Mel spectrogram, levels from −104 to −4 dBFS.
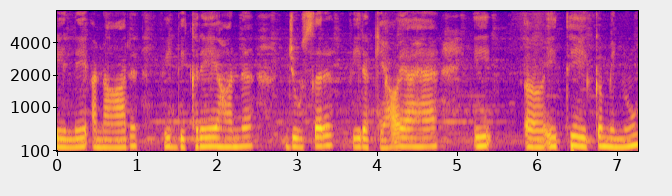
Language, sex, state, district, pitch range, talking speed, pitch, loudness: Punjabi, female, Punjab, Pathankot, 175-190 Hz, 130 wpm, 180 Hz, -18 LUFS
